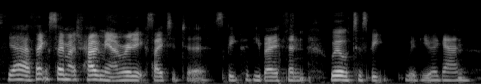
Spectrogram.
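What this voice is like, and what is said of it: Speaks with a distinct accent. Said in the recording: “I love the accent ... I can definitely deliver on the accent. That just comes naturally.”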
